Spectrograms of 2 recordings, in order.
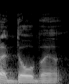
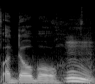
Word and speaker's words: adobo: concert what's uh it's like how do I pronounce it is it not Adobe is it a double yes it's a double perfect I was addicted to beef adobo for a while and I had to I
